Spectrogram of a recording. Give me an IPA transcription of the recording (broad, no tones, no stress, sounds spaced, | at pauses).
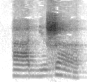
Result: a nʲ i ʐ ɐ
